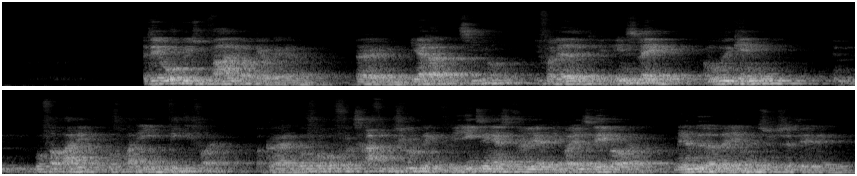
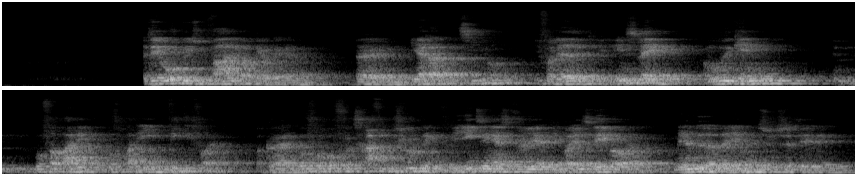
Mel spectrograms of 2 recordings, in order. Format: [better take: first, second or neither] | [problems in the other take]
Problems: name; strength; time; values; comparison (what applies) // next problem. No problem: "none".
neither | room echo; strong; dies away in 1.3 s; the same in both // off-mic speech; far; the same in both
